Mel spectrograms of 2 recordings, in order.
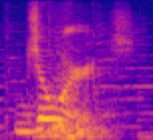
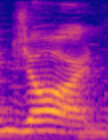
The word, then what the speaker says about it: Georg: happy okay next one George George how would you say George New York Georg Georg yeah it's two syllables I'm sure it's also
